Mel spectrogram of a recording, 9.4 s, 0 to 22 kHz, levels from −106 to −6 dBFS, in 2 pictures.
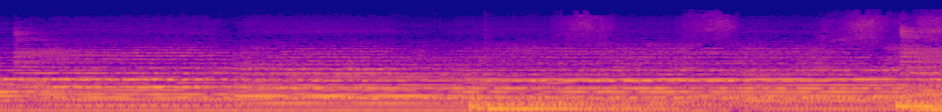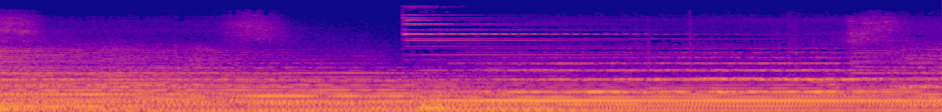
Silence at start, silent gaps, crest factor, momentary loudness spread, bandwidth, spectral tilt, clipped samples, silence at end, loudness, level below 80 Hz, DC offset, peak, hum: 0 s; none; 14 dB; 4 LU; 14 kHz; -7.5 dB/octave; under 0.1%; 0 s; -34 LUFS; -44 dBFS; under 0.1%; -20 dBFS; none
